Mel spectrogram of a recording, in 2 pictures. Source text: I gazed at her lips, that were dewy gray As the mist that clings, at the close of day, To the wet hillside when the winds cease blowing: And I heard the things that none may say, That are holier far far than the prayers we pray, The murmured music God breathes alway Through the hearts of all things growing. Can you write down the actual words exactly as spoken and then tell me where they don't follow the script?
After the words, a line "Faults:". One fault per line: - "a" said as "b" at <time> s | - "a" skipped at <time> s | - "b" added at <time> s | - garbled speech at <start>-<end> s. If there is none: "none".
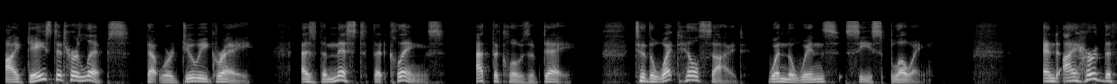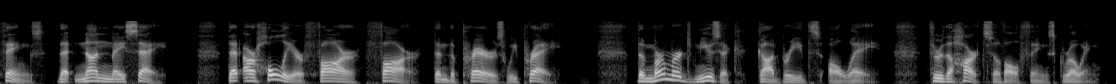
I gazed at her lips, that were dewy gray As the mist that clings, at the close of day, To the wet hillside when the winds cease blowing: And I heard the things that none may say, That are holier far far than the prayers we pray, The murmured music God breathes alway Through the hearts of all things growing.
Faults:
none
